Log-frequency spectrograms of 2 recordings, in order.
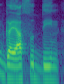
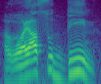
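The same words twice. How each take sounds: First: गयासुद्दीन with a hard Hindi g; गयासुद्दीन said with plain ग; wrong गयासुद्दीन. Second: गयासुद्दीन slow, with a throaty gh; गयासुद्दीन said with Urdu ग़. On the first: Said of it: "it's not गयासुद्दीन". (Hindi ग से गयासुद्दीन) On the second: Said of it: "it's गयासुद्दीन". (Urdu ग़ से ग़यासुद्दीन) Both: Shown as a demonstration.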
